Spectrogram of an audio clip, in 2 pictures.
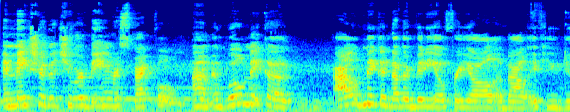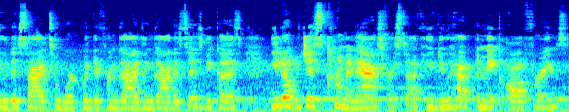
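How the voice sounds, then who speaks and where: Her voice is medium-pitched, a woman's. The room echo is audible and background noise is noticeable. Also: ordinary pitch variation, fairly quick pace. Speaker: spiritual practitioner teaching rituals. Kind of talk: tutorial. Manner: casual, with many fillers; whispering during petition.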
